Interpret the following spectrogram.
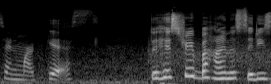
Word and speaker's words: San Marcos: is mispronouncing the city's name instead of saying San Marcos it's pronounced San marus the history behind the city's name is that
